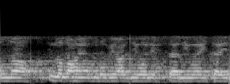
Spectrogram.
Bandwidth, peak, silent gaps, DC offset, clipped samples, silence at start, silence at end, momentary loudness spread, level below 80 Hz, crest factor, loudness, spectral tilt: 4 kHz; -4 dBFS; none; under 0.1%; under 0.1%; 0 s; 0 s; 2 LU; -70 dBFS; 12 dB; -18 LUFS; -10 dB/octave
